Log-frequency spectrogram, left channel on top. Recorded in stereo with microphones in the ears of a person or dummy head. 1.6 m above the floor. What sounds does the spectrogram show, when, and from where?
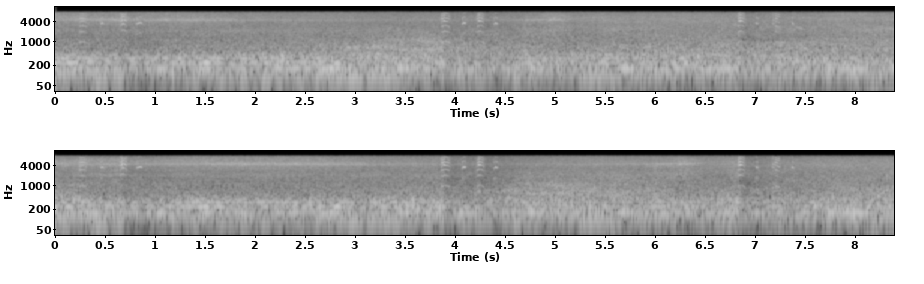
0.2 s a squeak: 5° right (ahead or behind)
